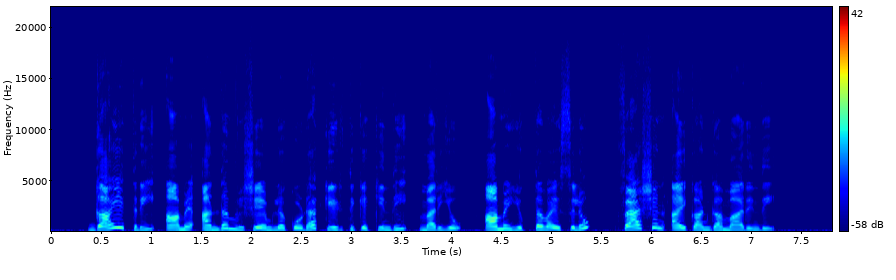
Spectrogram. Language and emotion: Telugu, neutral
